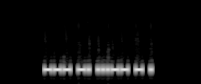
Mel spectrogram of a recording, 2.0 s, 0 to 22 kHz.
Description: Morse code, heard as a keyed tone, about 48 wpm, 700 Hz. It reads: ON3TE
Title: DXCC-100 Call Signs - 5 Characters - Repeated 2x - 50wpm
